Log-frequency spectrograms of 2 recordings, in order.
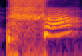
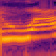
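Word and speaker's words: Wa (花): Donc, du coup, Fa, c'est la prononciation cotonnée du nom de famille de Mulan. Et Wa, c'est la prononciation correcte en mandarin qui signifie fleur.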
